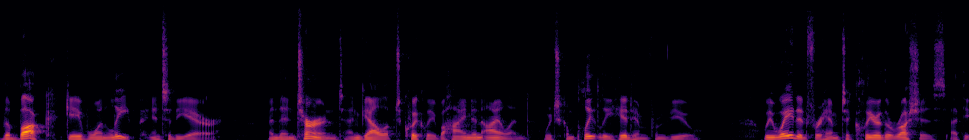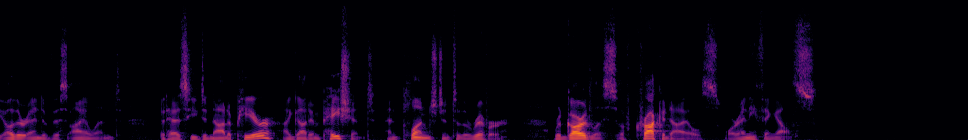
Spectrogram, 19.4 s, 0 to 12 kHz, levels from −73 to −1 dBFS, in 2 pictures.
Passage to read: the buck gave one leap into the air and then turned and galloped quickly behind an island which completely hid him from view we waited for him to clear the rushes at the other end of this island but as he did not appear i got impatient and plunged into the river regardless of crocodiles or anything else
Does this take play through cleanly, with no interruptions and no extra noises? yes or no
yes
